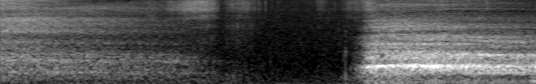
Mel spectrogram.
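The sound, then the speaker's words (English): Deep breathing during a guided breathing exercise: soft, airy breath noise, then a near-silent pause, then a stronger, fuller breath that carries on to the end. “So let's inhale it in.”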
